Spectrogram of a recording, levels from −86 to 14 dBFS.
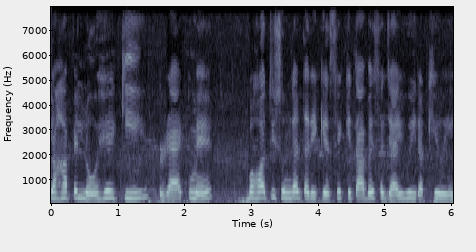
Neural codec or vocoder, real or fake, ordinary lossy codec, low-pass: none; real; none; none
